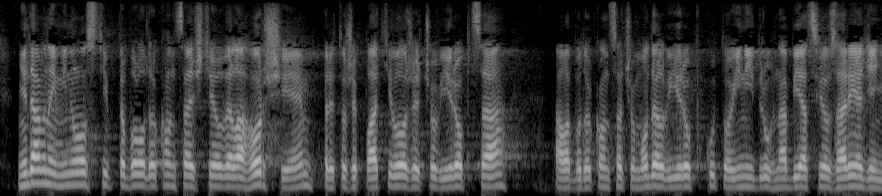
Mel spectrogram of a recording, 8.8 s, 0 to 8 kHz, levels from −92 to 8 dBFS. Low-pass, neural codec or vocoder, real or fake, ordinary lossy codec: none; none; real; none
